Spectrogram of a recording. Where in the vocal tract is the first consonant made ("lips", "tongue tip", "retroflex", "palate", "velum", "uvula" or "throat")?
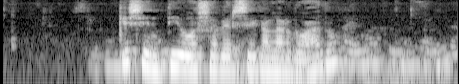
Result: velum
